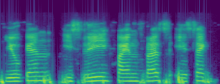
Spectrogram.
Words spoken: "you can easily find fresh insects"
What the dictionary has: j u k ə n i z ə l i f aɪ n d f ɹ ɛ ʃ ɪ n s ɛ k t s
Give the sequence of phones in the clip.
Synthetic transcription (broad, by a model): j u k ə n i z l i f aɪ n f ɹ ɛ s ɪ n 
